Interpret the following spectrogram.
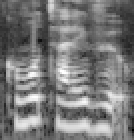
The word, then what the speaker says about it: comment allez-vous: The word comment, you typically would not say that T at the end of it, but because the word aller starts with the letter A, you pronounce the T.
